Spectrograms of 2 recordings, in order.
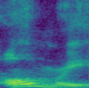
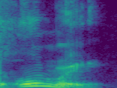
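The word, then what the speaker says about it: Omri: whose name was omy well omy is a mispronunciation his name was not omy his name was omy okay yeah R somebody is somebody's preference on The Vow sound it was umri okay now umy was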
